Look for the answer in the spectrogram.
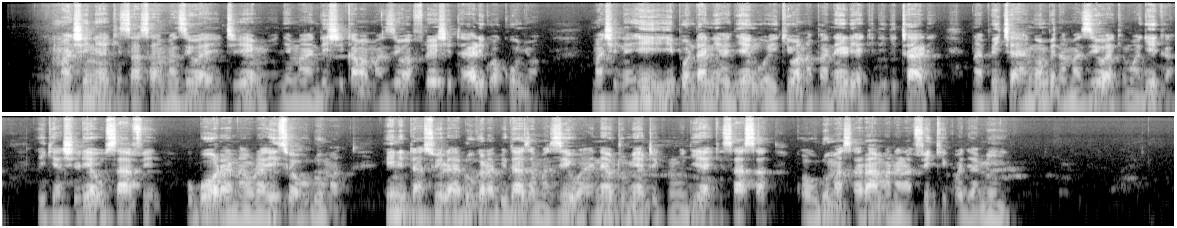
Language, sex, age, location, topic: Swahili, male, 25-35, Dar es Salaam, finance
